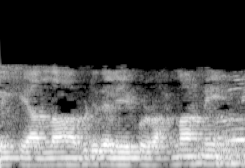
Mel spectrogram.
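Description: Speech only: a man preaching into a microphone, his voice running on without a break.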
